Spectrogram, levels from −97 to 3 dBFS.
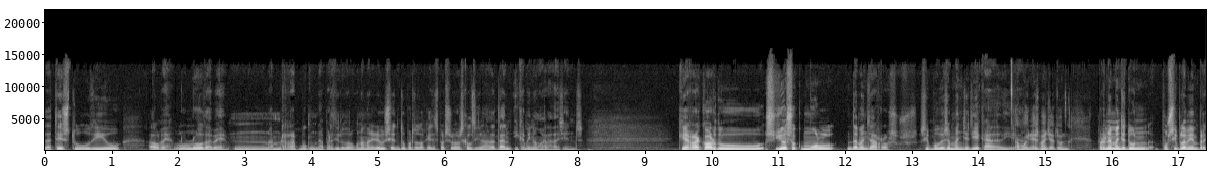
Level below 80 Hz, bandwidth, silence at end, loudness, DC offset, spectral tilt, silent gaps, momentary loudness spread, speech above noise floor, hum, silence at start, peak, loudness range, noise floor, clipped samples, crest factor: -46 dBFS; 14.5 kHz; 0 s; -24 LUFS; under 0.1%; -6 dB/octave; none; 15 LU; 33 dB; none; 0 s; -2 dBFS; 12 LU; -57 dBFS; under 0.1%; 22 dB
